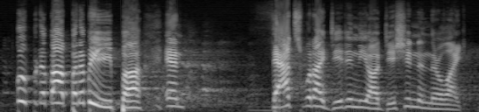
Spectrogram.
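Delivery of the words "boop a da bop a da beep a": bad, fake put-on Italian accent. Retelling a cartoon scene where Peter pretends to be Italian: Peter Griffin's bad Italian accent. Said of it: "He has this really bad accent where he's like".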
